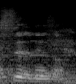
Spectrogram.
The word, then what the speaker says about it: recidivism: Recidivism.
